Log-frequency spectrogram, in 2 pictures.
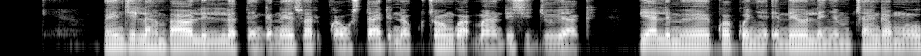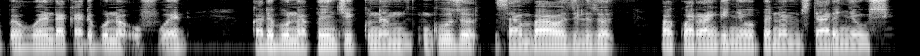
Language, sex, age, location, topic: Swahili, male, 18-24, Mombasa, government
